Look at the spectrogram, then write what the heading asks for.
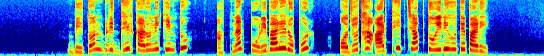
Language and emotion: Bengali, fearful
